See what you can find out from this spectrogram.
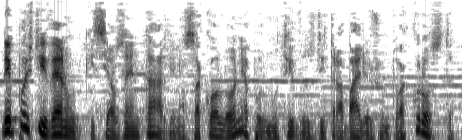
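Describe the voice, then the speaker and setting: A Brazilian man playing a calm, kindly spirit instructor with patient authority and a husky voice in an audio drama. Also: deep voice, a little fast, soft background music. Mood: gentle, informative.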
